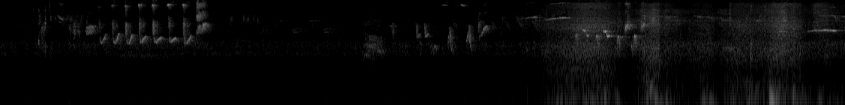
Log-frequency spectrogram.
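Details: Early-morning Common Nightingale at Flowersbrook, Isle of Wight, on migration from African wintering grounds south of the Sahara: a quick series of repeated high piping notes, a pause and a few more notes, then loud rustling and handling noise.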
